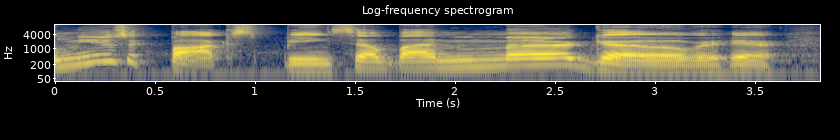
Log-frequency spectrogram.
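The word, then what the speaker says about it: Murgo: box being sailed by murga over here like that's how you pronounce the name mystical mergo yes that's his name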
